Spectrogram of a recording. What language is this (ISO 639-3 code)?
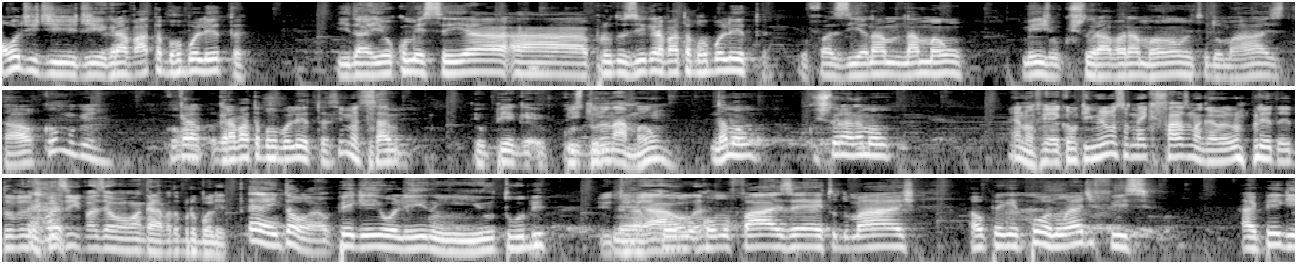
por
